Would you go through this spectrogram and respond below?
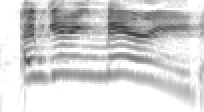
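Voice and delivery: high, bubbly announcement; gushing announcement. Retold or imitated. Friend calling to announce engagement, high and bubbly. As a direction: burst with the news.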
